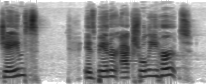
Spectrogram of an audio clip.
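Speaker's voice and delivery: play-acted yell, called out as if far away. Retelling yelling up the stairs to James: imitating own yell upstairs. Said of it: "I start yelling up at James".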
